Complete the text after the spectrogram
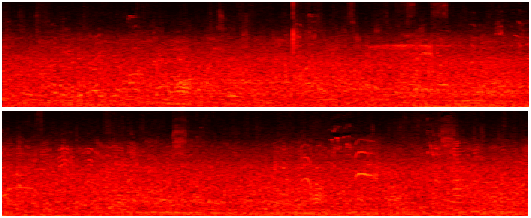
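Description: Wind blows steadily across an open field outdoors.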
